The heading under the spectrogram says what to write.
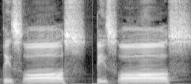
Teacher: اب یہاں پہ قاف موٹا ہے، صاد بھی موٹا، الف بھی موٹا ، اور آخر میں جو صاد آتا ہے وہ بھی موٹا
